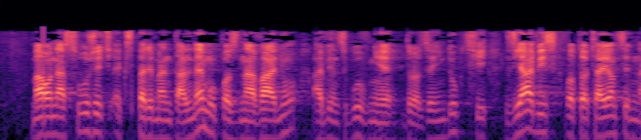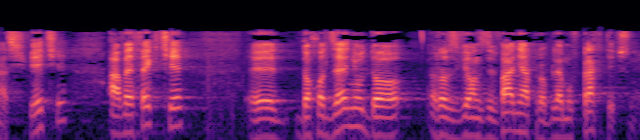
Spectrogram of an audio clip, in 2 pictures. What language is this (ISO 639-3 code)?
pol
